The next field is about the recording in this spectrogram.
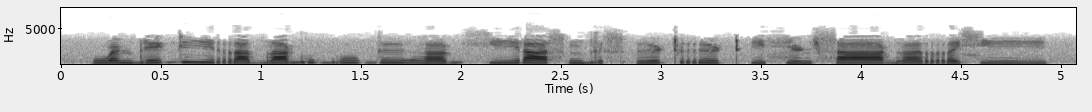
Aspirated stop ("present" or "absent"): absent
